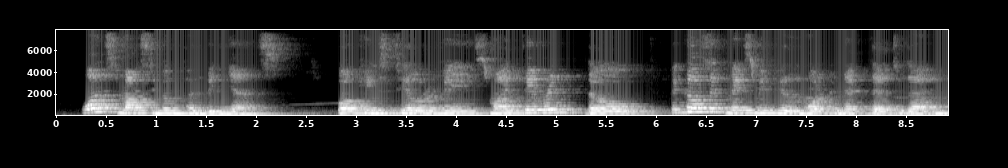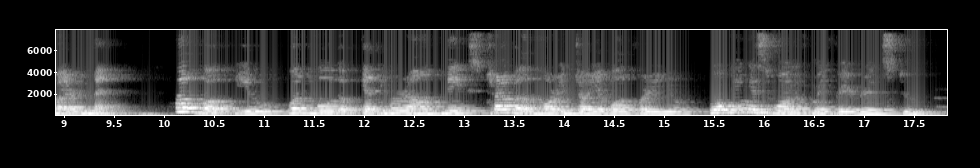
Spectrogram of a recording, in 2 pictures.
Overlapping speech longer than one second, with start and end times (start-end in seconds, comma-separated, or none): none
